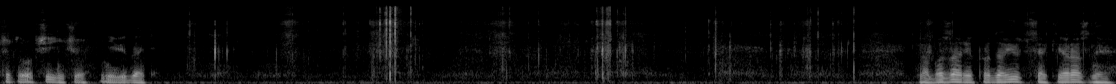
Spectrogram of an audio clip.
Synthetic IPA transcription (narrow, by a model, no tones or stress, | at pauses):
t͡ɕot̪əvɐ̰pɕːenʲɪt͡ɕonʲɪ̰ʋʲɪ̰d̪atʲ | nəbazaɾʲɪpɾəd̪ɐjut̪fsʲakʲɪjəɾaznɨjə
